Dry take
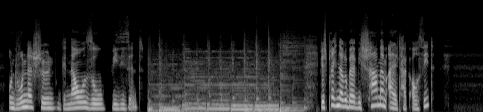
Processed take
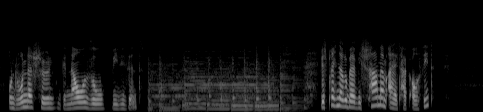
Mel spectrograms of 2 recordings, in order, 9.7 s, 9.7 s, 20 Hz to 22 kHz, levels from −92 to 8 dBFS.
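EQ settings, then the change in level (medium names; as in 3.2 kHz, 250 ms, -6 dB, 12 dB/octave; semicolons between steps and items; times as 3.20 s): Butterworth band-stop 690 Hz, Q 7.1; ladder band-pass 870 Hz, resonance 20%; +1.0 dB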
